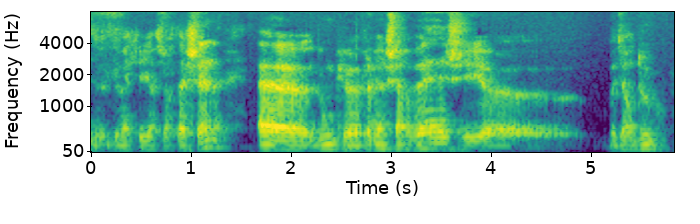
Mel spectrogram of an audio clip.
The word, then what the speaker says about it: Flavien Chervet: J'ai le plaisir d'être avec Flavien Chervet, c'est bien comme ça que ça se prononce.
